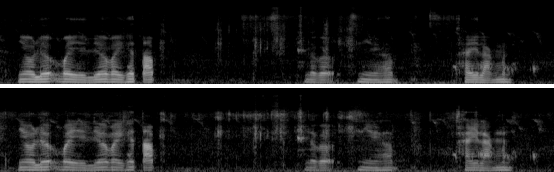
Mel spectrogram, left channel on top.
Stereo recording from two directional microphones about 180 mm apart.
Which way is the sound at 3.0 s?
25° left (ahead or behind).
